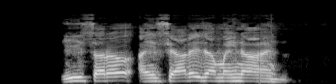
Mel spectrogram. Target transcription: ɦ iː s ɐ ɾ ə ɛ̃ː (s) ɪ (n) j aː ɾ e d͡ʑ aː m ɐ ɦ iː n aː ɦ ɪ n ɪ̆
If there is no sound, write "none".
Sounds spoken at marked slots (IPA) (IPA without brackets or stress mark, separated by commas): s, none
